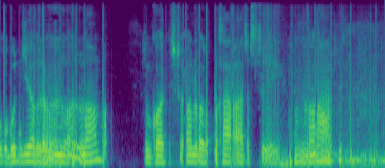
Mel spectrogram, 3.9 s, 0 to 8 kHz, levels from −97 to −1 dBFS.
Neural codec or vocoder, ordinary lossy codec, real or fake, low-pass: codec, 24 kHz, 0.9 kbps, WavTokenizer, medium speech release version 1; none; fake; 7.2 kHz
